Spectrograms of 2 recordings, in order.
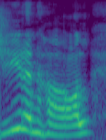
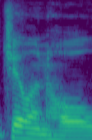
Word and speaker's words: Gyllenhaal: we've been saying and there's jelen hall and like jake he literally looked at him of like wide eyes and was like there's only one other time that's been pronounced correctly that was when i was in sweden that's insane yeah here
